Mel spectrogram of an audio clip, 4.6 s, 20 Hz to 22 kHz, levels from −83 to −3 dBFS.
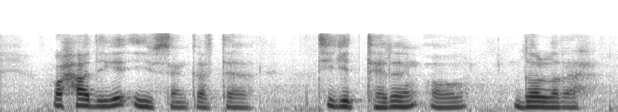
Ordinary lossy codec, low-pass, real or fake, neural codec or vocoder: none; 7.2 kHz; fake; codec, 16 kHz, 0.8 kbps, ZipCodec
